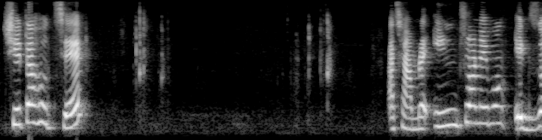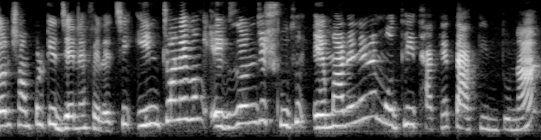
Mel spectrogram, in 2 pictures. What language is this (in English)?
Bangla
